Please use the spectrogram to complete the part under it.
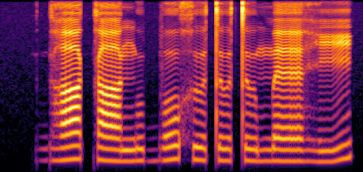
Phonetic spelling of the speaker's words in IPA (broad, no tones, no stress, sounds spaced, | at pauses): ɡʱ a k a ŋ u b o x ɯ t ɯ t ɯ m ɛː ɦ i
